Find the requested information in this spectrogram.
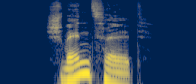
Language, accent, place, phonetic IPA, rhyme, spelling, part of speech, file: German, Germany, Berlin, [ˈʃvɛnt͡sl̩t], -ɛnt͡sl̩t, schwänzelt, verb, De-schwänzelt.ogg
- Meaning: inflection of schwänzeln: 1. third-person singular present 2. second-person plural present 3. plural imperative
